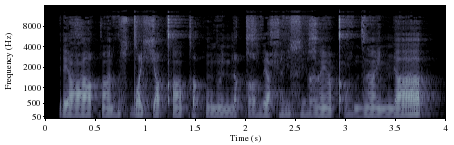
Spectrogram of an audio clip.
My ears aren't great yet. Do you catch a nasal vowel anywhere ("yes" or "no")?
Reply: yes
